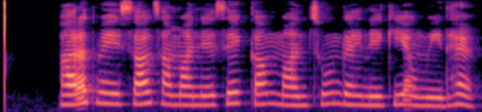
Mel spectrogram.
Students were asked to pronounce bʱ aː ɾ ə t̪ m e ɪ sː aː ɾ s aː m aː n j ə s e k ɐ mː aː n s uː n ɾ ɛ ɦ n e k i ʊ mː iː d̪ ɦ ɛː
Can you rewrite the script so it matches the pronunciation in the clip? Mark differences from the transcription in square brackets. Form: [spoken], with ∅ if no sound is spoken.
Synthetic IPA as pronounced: bʱ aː ɾ ə t̪ m [ẽ] ɪ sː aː [l] s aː m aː n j ə s e k ɐ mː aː n s uː n ɾ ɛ ɦ n e k i ʊ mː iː d̪ ɦ ɛː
